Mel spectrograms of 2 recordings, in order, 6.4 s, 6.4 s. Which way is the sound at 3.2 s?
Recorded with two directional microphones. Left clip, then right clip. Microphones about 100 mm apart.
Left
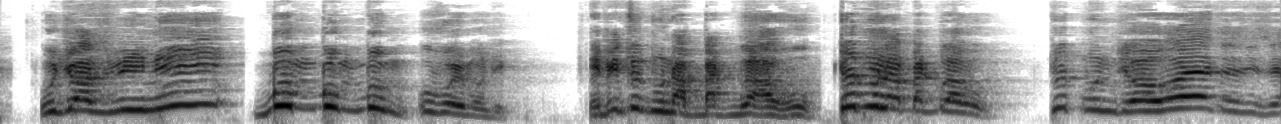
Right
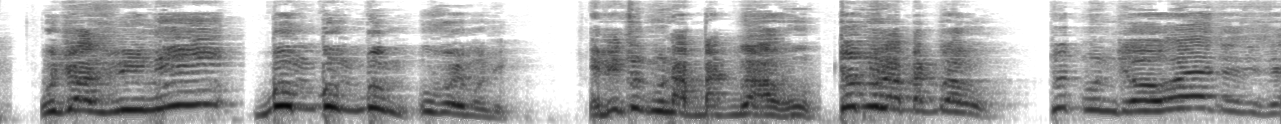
35° right (ahead or behind).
